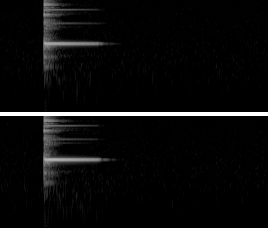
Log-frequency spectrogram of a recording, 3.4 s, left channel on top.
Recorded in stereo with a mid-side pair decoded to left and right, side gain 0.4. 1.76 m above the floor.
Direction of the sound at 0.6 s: 10° right.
